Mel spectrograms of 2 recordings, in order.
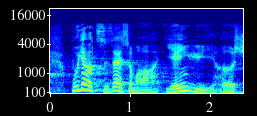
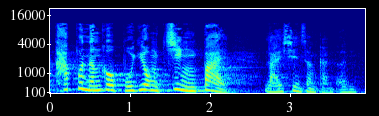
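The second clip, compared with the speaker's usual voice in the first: normal talking voice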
